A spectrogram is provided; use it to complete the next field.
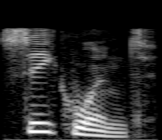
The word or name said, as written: sequent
